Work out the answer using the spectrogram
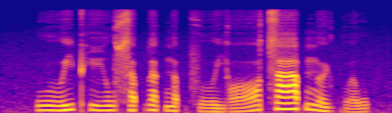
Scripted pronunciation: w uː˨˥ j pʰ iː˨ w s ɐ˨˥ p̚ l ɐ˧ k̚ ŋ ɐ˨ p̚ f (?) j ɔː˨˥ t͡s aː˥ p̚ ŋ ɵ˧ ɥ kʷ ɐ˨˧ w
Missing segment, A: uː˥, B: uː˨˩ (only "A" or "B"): B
